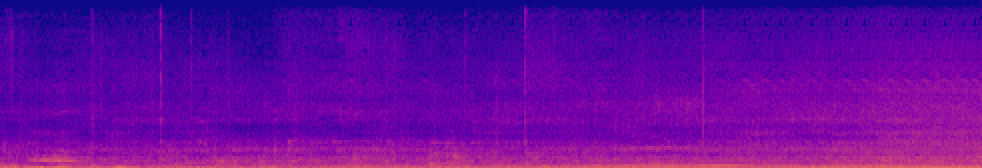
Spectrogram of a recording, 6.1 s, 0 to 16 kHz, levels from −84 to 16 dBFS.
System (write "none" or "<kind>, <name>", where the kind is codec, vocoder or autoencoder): codec, SNAC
